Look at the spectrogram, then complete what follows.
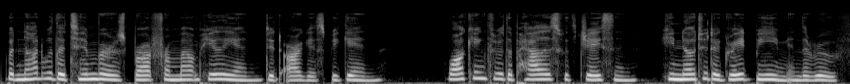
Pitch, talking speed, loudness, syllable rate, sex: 215 Hz, 185 wpm, -16 LUFS, 4.6 syllables/s, female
